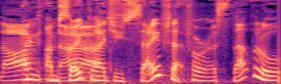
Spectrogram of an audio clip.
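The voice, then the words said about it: Sultry, seductive voice. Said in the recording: “put on your sexy voice”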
